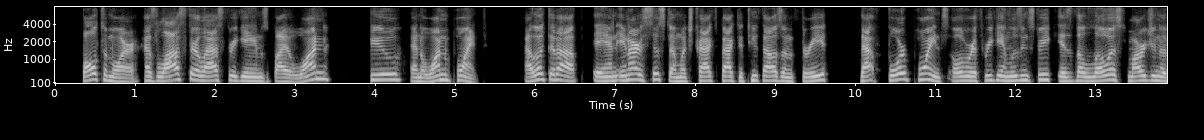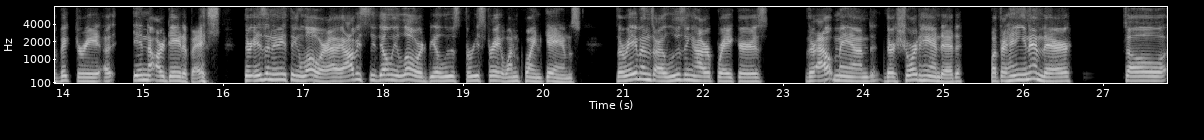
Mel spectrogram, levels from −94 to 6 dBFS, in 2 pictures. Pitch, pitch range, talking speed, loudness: 175 Hz, 160-195 Hz, 165 wpm, -21 LUFS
